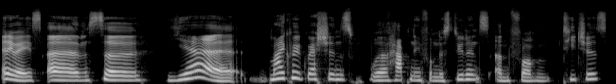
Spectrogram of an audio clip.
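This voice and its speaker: A woman with a London accent speaks at a fairly slow pace in a medium pitch, her intonation lively, on a very clean recording with a silent background and a dry, close sound with no echo. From South London, England. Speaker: robotics engineer. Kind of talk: casual chat. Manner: animated.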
